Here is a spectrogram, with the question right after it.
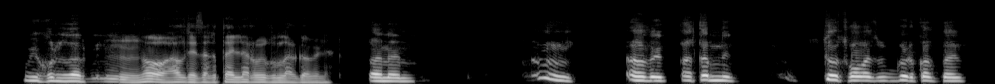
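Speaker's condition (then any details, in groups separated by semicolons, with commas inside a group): Cerebral palsy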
